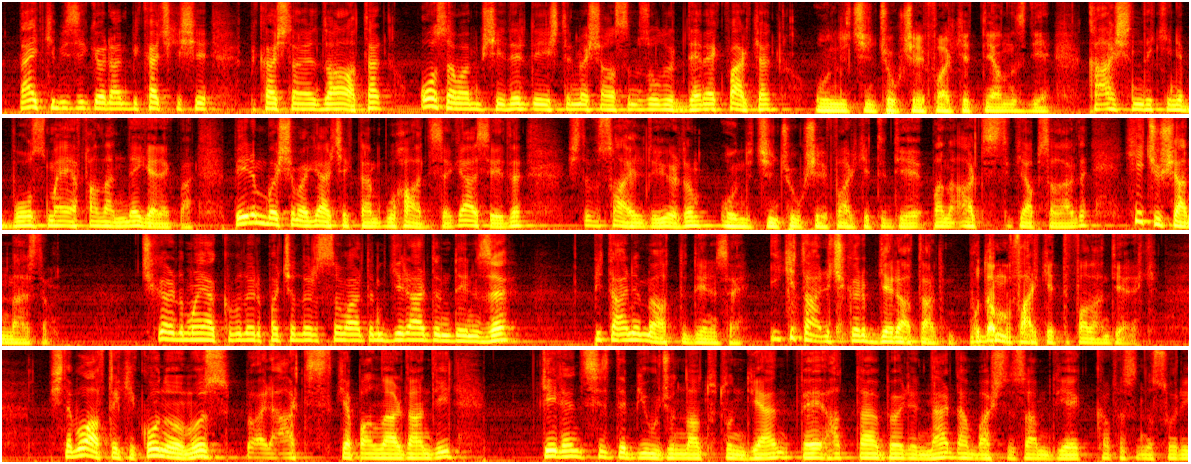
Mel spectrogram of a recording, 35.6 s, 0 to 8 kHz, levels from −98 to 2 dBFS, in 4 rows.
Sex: male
